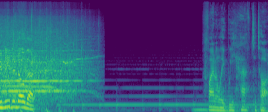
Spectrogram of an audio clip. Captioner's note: audience cheering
